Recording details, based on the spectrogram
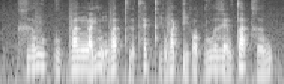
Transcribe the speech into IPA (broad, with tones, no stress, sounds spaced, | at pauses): x ɨ˨˦ ə̯ v u˦˥ k̚ ɣ u˨˩ p̚ v a˧ n ŋ a̰˧˥ j l ṵ˧˨ ŋ v a˦˥ t̚ t̪ʰ ɨ̰˧˨ ə̯ t̪ʰ ɛ˦˥ k̚ t̪ʰ ḭ˧˨ ə̯ v a˦˥ k̚ ʔ ḭ˧˥ ʔ ɔ˨˩ t̚ ɣ u˧ ə̯ ɣ ɛ̰˧˥ w t̪ a˦˥ t̚ x ə˨˦ w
